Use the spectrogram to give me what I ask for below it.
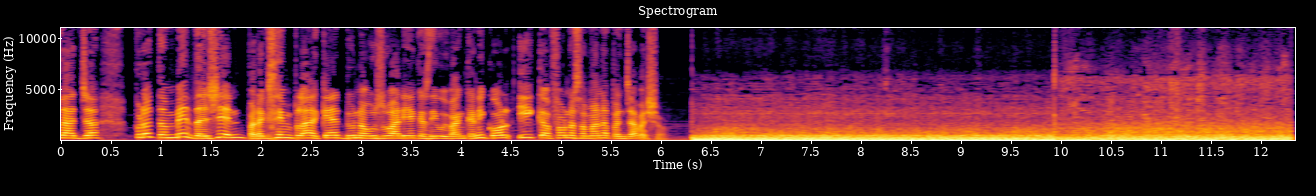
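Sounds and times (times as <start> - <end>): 
speech: 0.0 - 6.2
airplane cabin engine and airflow roar in flight over the Andes: 6.4 - 12.3.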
